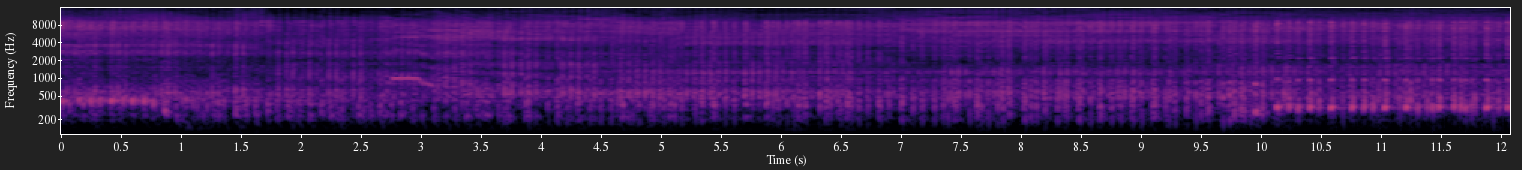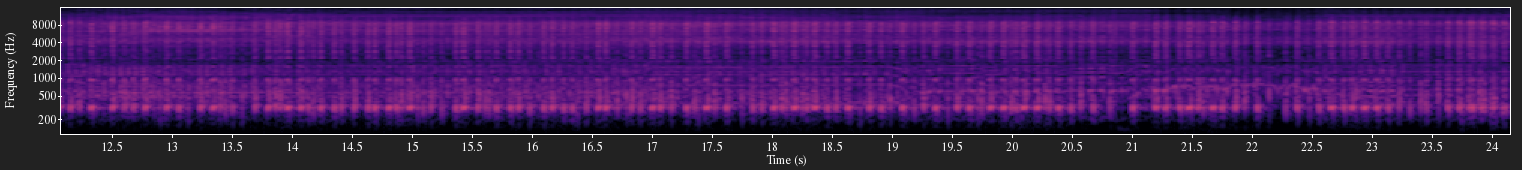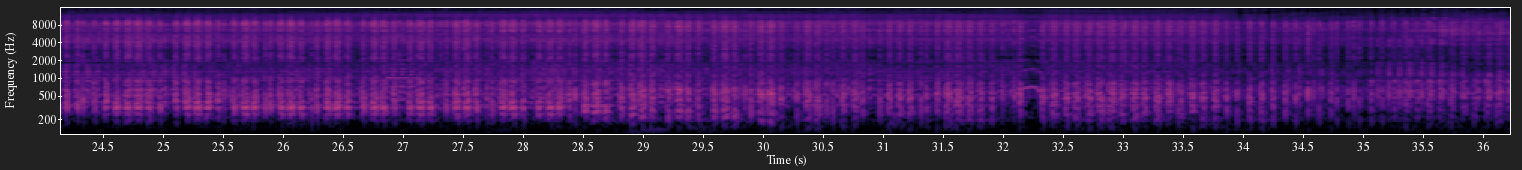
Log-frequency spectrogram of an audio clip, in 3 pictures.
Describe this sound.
two noise generators 01
Two noise generators emitting noise. Sound recorded with the Mini Capsule Microphone attached to an iPhone.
